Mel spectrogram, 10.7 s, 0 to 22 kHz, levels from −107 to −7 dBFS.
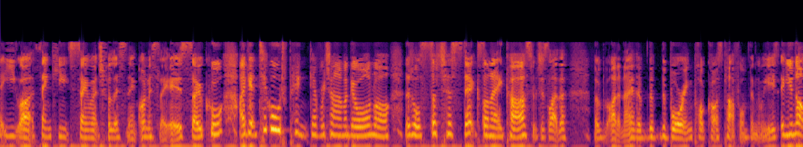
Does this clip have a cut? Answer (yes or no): no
